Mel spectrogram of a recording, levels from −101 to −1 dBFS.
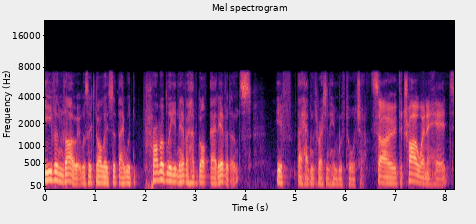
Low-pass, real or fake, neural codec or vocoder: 7.2 kHz; real; none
